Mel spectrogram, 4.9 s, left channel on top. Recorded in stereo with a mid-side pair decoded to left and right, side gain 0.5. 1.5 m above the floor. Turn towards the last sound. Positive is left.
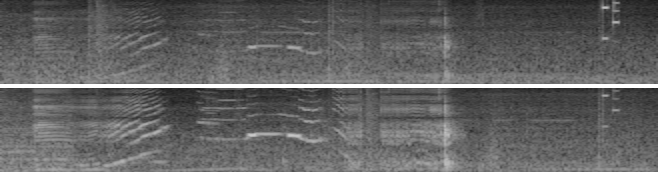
turn(degrees=-55)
